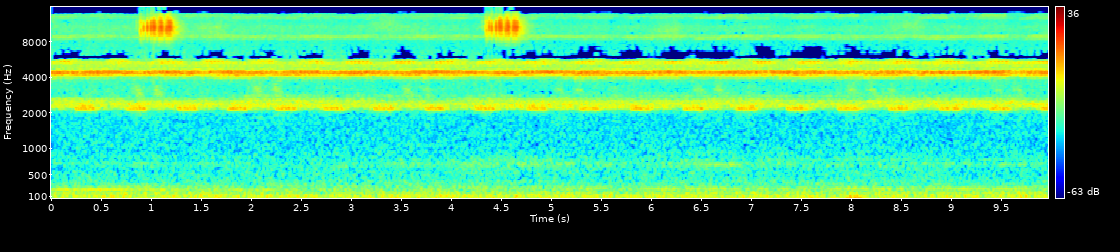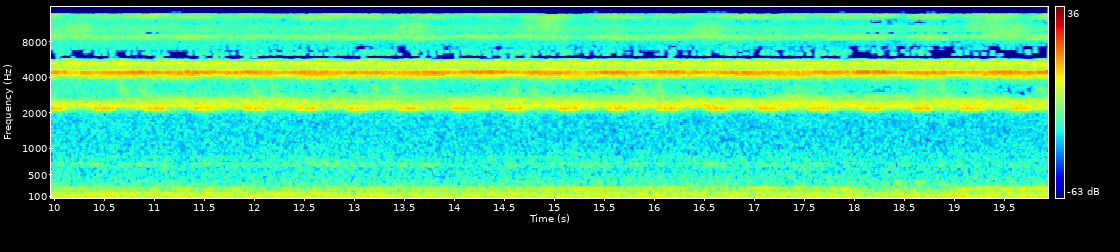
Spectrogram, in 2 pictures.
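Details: New England crickets in summer produce an unbroken high-pitched ringing drone of overlapping trills, punctuated by two short bright buzzy bursts early on, above soft low background hum.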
